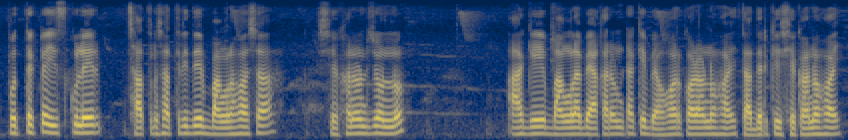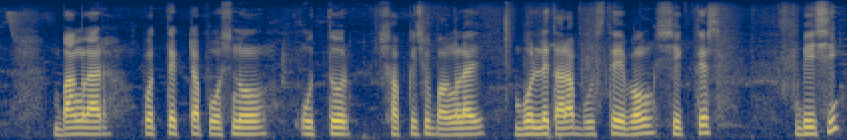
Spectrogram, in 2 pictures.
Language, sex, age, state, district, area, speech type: Bengali, male, 30-45, West Bengal, Birbhum, urban, spontaneous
